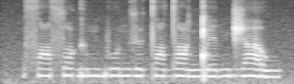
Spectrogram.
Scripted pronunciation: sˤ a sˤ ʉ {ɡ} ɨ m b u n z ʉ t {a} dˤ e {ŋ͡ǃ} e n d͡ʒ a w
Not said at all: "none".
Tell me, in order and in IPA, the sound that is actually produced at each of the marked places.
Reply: ɡ, a, ŋ͡ǃ

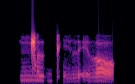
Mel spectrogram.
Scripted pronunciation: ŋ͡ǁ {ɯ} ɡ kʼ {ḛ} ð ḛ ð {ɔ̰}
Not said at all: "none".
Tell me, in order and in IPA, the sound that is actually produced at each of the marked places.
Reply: ɯ, e̤, ɔ

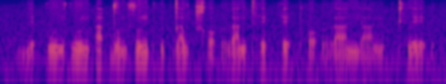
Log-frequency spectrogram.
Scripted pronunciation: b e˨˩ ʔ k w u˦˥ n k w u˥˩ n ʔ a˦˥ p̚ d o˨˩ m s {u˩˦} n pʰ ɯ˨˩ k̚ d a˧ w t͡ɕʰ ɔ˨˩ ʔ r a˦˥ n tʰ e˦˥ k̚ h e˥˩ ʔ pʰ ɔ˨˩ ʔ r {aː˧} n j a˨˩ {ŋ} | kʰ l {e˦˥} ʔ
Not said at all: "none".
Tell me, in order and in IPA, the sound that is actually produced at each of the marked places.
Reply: u˥˩, aː˧, ŋ, e˨˩

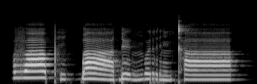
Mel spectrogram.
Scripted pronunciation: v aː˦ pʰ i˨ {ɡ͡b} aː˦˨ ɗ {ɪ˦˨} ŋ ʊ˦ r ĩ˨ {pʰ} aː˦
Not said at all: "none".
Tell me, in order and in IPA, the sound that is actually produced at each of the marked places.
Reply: ɡ͡b, ɪ˦˨, kʰ

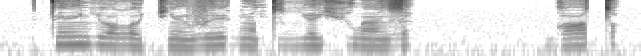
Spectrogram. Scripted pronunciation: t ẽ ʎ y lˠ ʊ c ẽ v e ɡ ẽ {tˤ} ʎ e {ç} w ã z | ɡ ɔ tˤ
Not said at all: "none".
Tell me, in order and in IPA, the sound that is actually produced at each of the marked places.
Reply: tˤ, ç

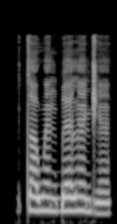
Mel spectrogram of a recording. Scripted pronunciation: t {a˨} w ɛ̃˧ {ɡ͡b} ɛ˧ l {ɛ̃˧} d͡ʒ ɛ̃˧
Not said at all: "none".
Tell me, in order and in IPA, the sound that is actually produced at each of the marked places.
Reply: a˧, ɡ͡b, ɛ̃˦

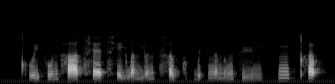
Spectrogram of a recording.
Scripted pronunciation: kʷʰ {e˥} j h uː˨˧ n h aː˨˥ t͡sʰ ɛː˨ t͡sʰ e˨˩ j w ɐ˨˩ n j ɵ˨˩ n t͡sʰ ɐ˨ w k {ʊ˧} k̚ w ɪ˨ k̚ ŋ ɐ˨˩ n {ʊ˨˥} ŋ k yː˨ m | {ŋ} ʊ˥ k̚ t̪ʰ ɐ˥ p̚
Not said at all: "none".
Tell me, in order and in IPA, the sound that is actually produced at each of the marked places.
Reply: e˨˥, ʊ˧, ʊ˥, ŋ

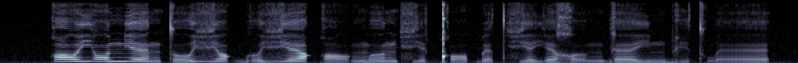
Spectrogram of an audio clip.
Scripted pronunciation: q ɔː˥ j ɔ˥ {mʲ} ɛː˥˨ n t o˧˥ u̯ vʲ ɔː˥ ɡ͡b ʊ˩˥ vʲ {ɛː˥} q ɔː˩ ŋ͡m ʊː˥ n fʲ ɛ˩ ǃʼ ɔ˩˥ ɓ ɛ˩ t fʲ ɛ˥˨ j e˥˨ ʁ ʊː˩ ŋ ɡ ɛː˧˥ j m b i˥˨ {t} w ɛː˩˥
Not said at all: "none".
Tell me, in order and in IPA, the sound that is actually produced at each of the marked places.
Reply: mʲ, ɛː˥, tʰ

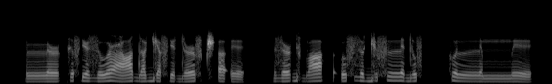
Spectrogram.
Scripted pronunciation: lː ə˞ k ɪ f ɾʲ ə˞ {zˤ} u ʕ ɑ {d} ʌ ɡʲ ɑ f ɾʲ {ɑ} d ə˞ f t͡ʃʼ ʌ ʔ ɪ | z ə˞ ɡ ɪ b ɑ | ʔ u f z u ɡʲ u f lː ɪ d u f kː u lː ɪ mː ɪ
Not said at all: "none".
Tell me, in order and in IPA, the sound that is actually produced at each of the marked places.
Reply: z, d, ʌ

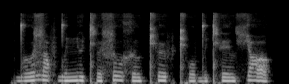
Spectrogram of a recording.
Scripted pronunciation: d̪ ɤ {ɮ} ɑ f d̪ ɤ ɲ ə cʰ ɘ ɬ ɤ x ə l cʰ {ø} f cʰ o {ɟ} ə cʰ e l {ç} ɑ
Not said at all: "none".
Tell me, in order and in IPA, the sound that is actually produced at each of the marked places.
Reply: ɮ, ø, d̪, ç

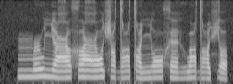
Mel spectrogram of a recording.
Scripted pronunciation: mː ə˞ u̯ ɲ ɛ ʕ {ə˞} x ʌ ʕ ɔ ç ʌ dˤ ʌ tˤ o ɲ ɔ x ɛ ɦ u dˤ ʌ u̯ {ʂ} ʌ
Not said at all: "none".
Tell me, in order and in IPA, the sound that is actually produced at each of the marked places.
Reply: ʌ, ç

